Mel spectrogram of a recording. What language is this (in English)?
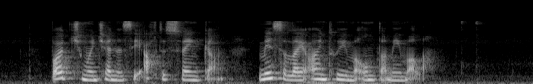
Faroese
